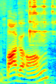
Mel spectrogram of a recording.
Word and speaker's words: bagoong: This is bagaong. Good job. Bagaong? Did I get the pronunciation? Yeah, bagaong, Heck yeah. not bagoong. Not It's bagoong.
